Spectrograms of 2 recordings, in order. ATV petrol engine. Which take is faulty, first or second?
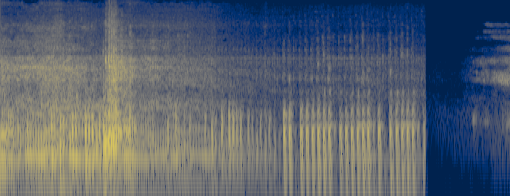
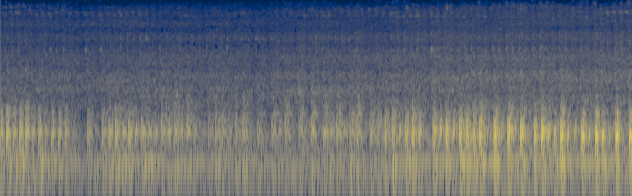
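second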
